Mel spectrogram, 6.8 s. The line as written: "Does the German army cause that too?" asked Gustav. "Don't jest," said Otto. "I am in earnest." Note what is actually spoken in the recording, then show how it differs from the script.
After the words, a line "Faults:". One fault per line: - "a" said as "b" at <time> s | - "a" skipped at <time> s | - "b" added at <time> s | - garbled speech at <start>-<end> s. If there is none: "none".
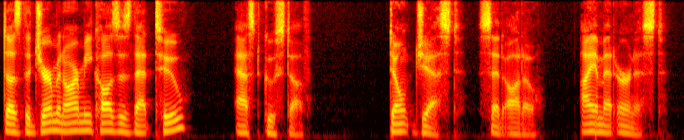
"Does the German army causes that too?" asked Gustav. "Don't jest," said Otto. "I am at earnest."
Faults:
- "cause" said as "causes" at 0.9 s
- "in" said as "at" at 6.1 s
